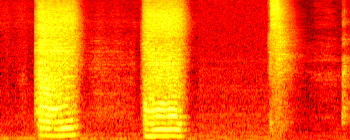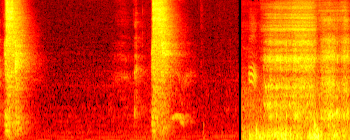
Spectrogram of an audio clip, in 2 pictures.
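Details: Male sneezing: two voiced sneezes, then several sharp sniffs and a prolonged nose blow at the end.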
